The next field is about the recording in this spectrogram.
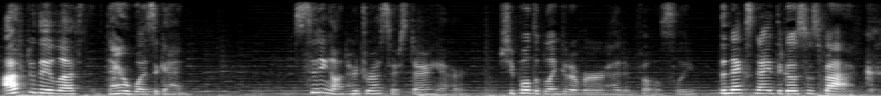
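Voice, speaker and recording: A woman co-host reading stories aloud dramatically, expressive and playful, often breaking off into casual asides. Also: a little high, normal speed, over music. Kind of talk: dramatic story reading mixed with casual banter.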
